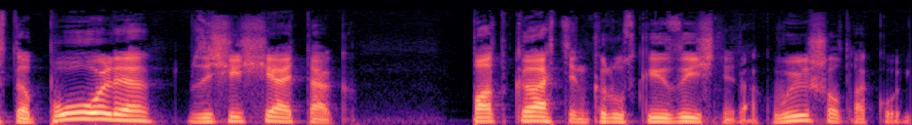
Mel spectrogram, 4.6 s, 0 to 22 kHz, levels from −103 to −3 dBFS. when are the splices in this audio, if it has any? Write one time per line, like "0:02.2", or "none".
none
